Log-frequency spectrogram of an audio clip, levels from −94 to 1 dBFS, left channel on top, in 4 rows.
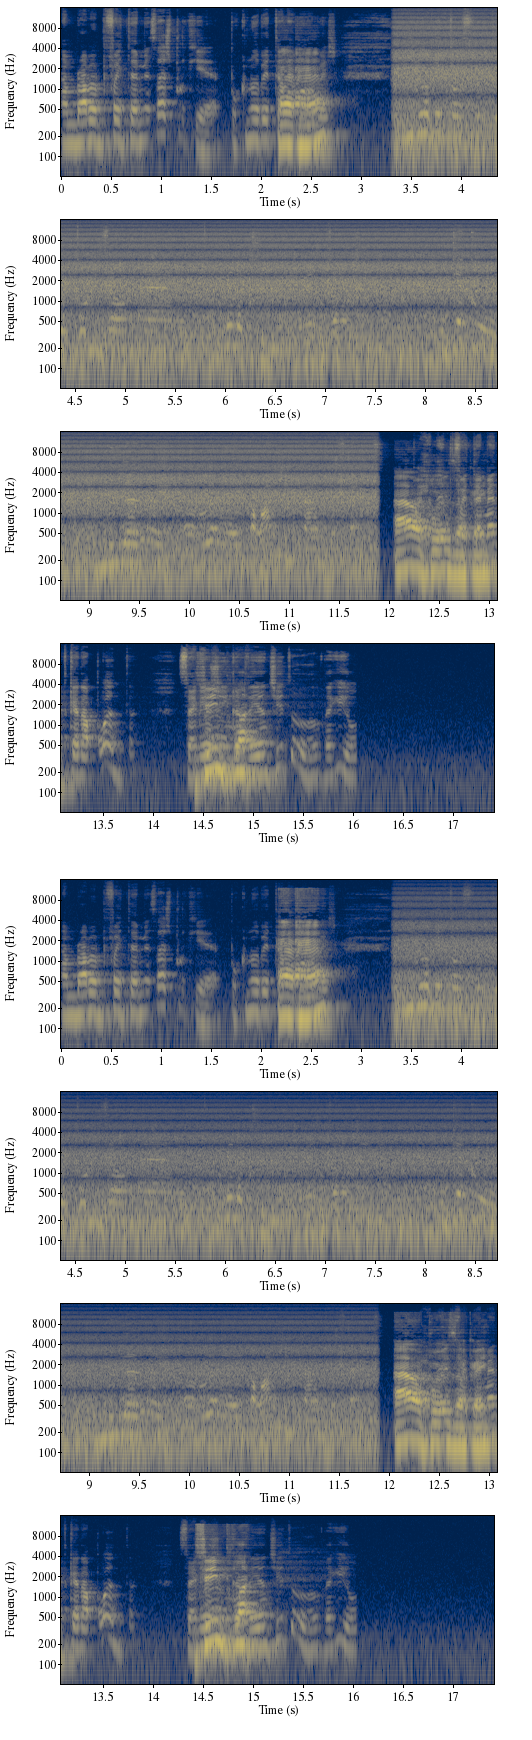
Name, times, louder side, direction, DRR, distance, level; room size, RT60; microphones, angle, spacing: voice 1, 0.0-2.7 3.0-11.9 12.2-13.7 14.3-16.0, left 3 dB, 75° left, 5.1 m, -36 dB
voice 2, 2.2-2.7 12.0-13.1 14.4-15.0, right 2 dB, 35° right, 5.3 m, -25 dB
sound 1, 3.3-11.9, left 5 dB, 45° left, 4.6 m, -31 dB
head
